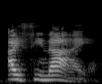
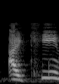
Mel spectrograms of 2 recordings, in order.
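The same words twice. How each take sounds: First: It uses the standard English scholarly pronunciation. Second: It uses a classical Latin pronunciation. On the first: "But it's actually pronounced Iceni" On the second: "if you're getting really technical with your Latin"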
